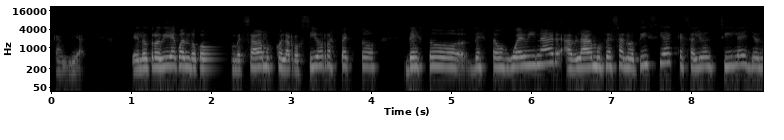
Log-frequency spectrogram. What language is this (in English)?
Spanish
